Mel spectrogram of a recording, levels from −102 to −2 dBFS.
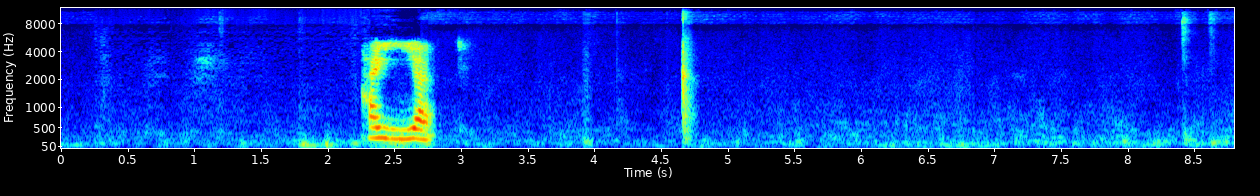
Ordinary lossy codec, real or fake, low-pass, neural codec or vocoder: Opus, 24 kbps; fake; 10.8 kHz; codec, 44.1 kHz, 2.6 kbps, DAC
